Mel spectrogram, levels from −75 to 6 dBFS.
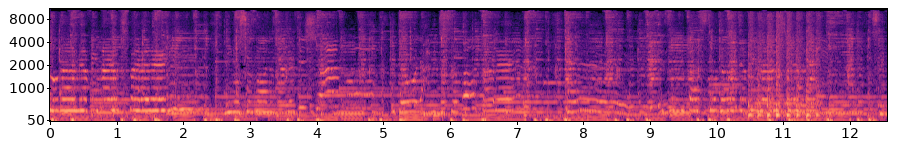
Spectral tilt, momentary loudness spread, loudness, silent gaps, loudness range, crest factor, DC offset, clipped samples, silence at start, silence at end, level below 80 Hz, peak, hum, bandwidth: -5 dB/octave; 7 LU; -15 LUFS; none; 3 LU; 14 dB; under 0.1%; under 0.1%; 0 s; 0 s; -22 dBFS; 0 dBFS; none; 11 kHz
